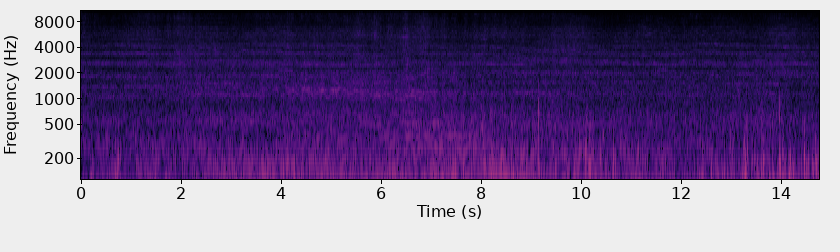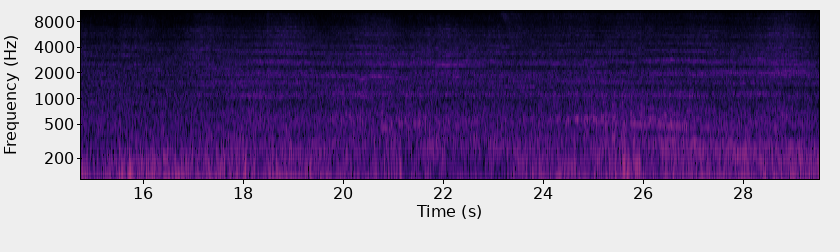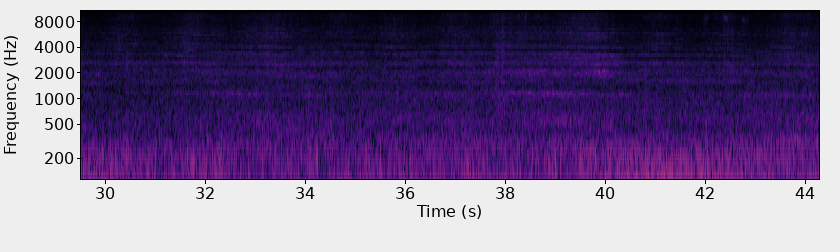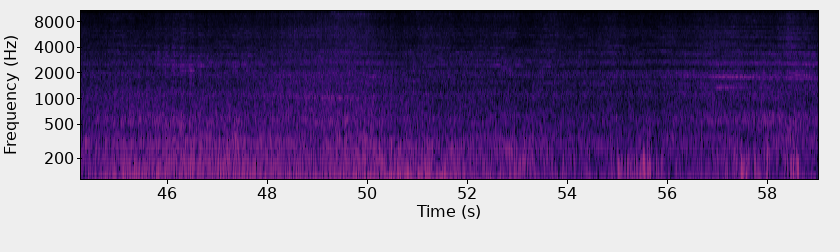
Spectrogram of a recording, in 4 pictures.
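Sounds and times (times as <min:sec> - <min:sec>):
train wheels rumbling on rail: 0:00.0 - 0:59.0
high-pitched wheel squeal: 0:55.6 - 0:59.0.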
